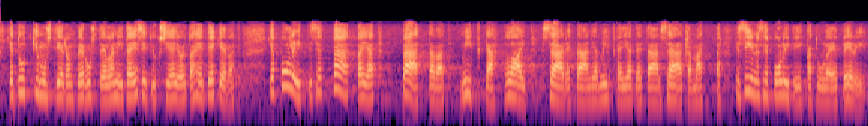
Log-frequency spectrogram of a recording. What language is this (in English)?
Finnish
